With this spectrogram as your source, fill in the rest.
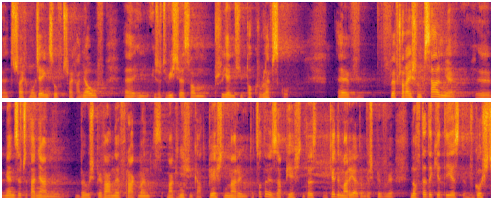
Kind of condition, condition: setting, large echoing room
